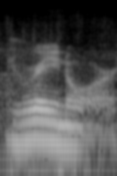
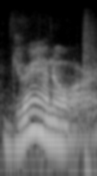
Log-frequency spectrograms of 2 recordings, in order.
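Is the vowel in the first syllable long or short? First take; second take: long; short. First: The first vowel is a long vowel. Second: The first vowel is a short A. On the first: The speaker calls it wrong. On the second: The speaker calls it right. "Short A"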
